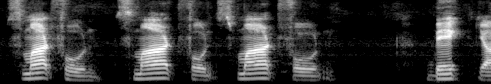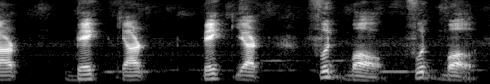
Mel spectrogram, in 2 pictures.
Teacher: Penekanannya ada di suku kata the first syllables.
